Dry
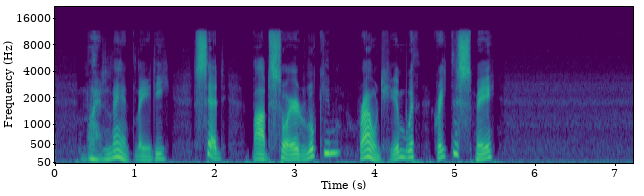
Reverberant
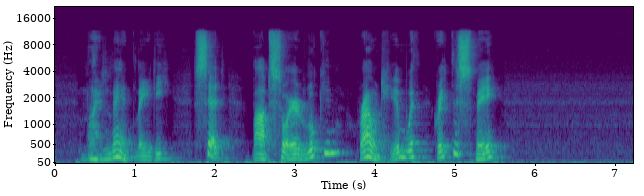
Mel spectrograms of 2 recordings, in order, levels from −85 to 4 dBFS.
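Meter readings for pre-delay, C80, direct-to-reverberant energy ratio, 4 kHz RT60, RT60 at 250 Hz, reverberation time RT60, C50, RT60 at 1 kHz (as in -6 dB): 4 ms, 22.5 dB, 6.0 dB, 0.25 s, 0.50 s, 0.50 s, 17.5 dB, 0.45 s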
